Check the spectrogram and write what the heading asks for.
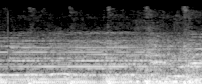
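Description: Live band music: electric guitar, electric bass and acoustic guitar playing together over a drum beat.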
